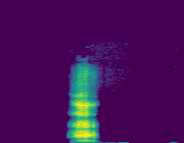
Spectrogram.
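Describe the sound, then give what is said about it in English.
A single short, sharp breath drawn in, like a deep inhale taken before blowing out the candles on a birthday cake, followed by a few faint low thumps and then quiet. “There's a bunch of candles. You take a deep breath in.”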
